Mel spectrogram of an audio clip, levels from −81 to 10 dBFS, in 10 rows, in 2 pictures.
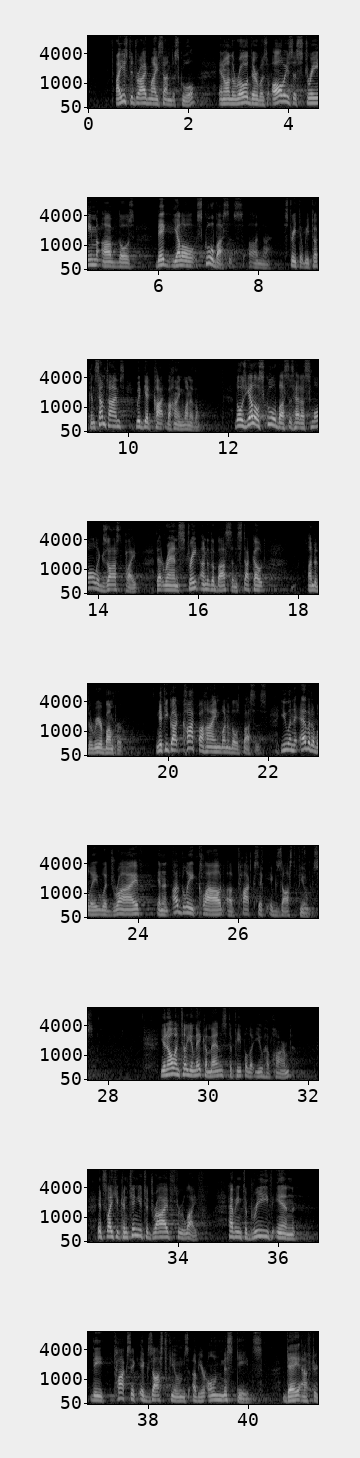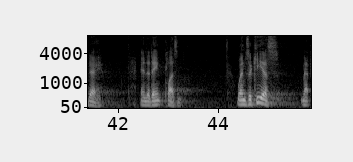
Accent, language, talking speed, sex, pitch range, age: American, English, 160 wpm, male, 120-160 Hz, 60-79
